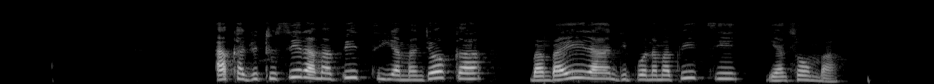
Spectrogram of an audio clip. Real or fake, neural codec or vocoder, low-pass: real; none; 7.2 kHz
